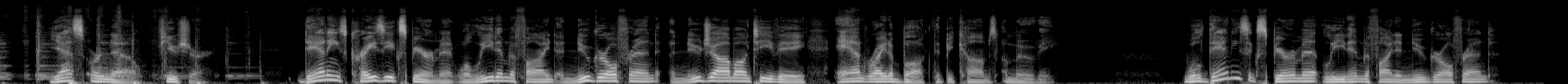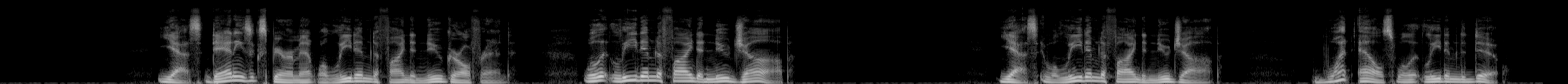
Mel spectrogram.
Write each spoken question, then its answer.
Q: Will Danny's experiment lead him to find a new girlfriend?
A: Yes, Danny's experiment will lead him to find a new girlfriend.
